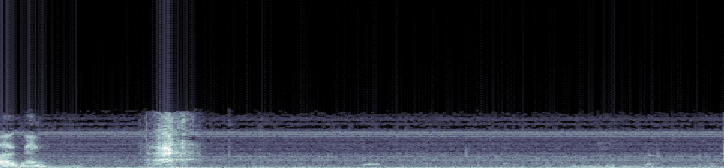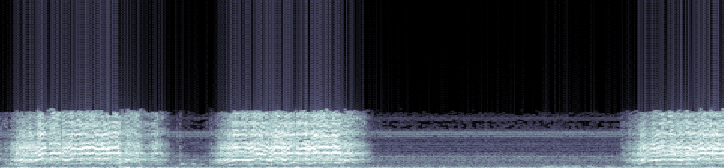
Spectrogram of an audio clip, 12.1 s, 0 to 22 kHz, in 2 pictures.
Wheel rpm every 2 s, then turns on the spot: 0, 60, 90, 40, 50, 20.
none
